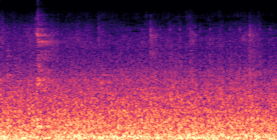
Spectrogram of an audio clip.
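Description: Loud, steady rumbling noise, strongest in the low end, with a few faint clicks in it.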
